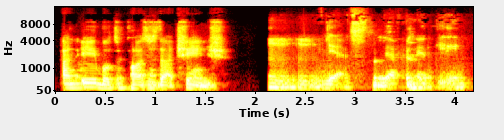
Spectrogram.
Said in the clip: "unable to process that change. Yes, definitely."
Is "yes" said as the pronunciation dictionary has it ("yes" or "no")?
yes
